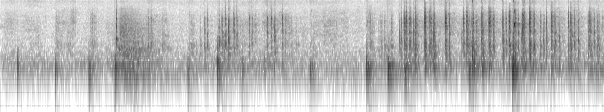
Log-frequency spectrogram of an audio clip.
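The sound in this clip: Scratchy strokes and taps of Greek letters being written by hand come in many short, uneven bursts that grow busier and louder toward the end, with no talk.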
